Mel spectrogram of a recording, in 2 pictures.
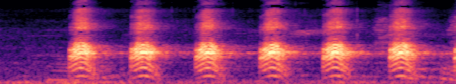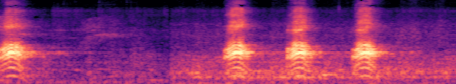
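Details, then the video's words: A crow in Kashmir gives harsh, hoarse caws, seven in an even run about two per second, then three more after a short pause, over faint background noise. "Crow sound"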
